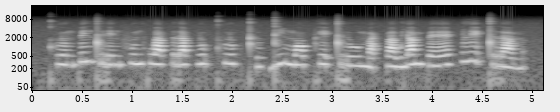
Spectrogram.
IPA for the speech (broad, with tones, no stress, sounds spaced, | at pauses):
kʰ l o˧ n p e˥˩ n t r e˧ n f u˦˥ n k w a˦˥ p̚ r a˦˥ p̚ l u˦˥ ʔ kʰ l u˦˥ k̚ tʰ ɯ˨˩ k̚ d iː˥˩ m ɔː˦˥ p̚ k e˥˩ ʔ t r uː˧ m a˨˩ k̚ p a˧ w j a˥˩ m p ɛː˦˥ | l e˥˩ ʔ t r a˨˩ m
